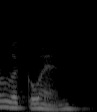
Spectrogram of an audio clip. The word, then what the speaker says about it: Le Guin: Le Guin, L-E-G-U-I-N, I don't know how to pronounce that, just passed away, and apparently she was an excellent sci-fi writer. – Ursula Le Guin. – Le Guin, thank you.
